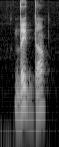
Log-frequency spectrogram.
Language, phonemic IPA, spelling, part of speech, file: Arabic, /dˤid.da/, ضد, preposition, Ar-ضد.ogg
- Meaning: against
